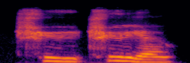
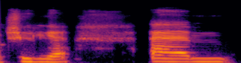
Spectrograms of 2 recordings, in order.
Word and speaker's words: Trujillo: And it was a really kind of brutal time, and those who stood in his way, and it's a Trujillo, I think you pronounce it, Rafael Trujillo.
